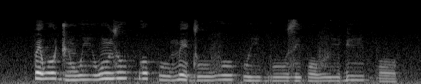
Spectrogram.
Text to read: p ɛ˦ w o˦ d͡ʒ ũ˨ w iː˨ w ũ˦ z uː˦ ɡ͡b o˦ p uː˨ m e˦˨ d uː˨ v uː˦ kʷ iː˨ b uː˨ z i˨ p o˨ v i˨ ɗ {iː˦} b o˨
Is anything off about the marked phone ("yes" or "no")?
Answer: no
